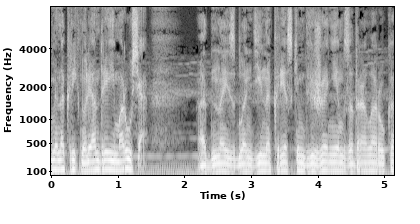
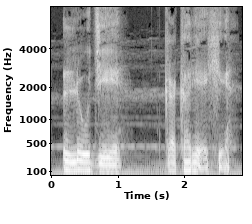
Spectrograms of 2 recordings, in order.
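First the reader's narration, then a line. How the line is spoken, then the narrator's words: Creaky old woman. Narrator (Russian): проскрипела страшная старуха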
